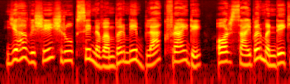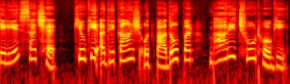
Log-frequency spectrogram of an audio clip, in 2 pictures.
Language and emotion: Hindi, neutral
